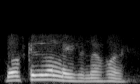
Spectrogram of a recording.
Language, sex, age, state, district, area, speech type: Assamese, male, 18-30, Assam, Lakhimpur, rural, conversation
